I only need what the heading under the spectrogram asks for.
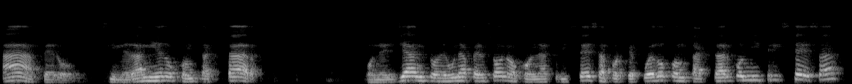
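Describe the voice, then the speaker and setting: A man's voice: on the high side, lo-fi sound, a little hiss or hum. A man giving a lecture to teachers, explaining ideas through everyday examples and acting out quoted speech. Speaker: facilitator of a teacher-training talk.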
